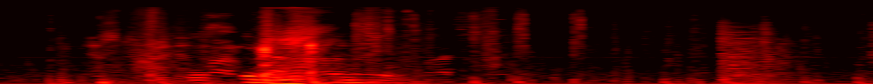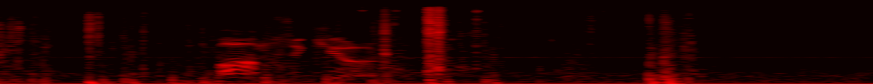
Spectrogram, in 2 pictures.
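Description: Footsteps run quickly over rough ground.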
